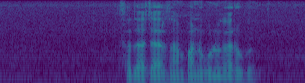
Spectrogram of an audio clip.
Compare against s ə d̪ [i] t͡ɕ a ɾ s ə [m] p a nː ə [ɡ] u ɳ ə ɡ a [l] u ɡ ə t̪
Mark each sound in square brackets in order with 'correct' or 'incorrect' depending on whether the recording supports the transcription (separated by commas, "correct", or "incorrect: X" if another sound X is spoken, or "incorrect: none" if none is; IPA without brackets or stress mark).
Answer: incorrect: a, correct, correct, incorrect: ɾ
